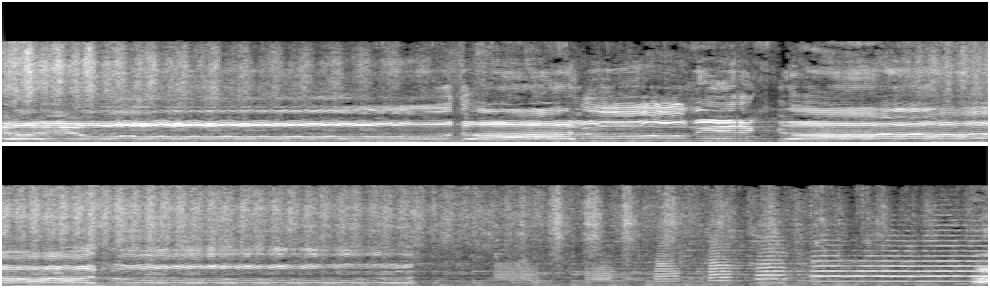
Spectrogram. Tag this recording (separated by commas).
Singing, Brass instrument, Music, Trombone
